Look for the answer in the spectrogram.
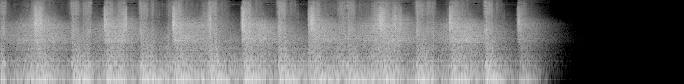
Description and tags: Flesh Factory Nightmare
Industrial sounding rhythmic thumping sfx.
thumping, mechanical, industrial, rythmic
